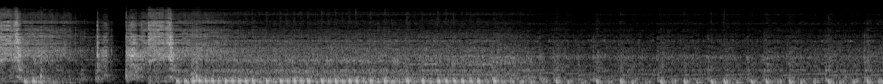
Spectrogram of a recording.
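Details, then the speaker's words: 125cc Honda Supra X/Karisma engine, cold start after fitting new piston (P 125) to cure a cold tapping like a loose piston that vanished when warm or revved: engine settles into even idle, tapping now gone. "Lihat, Guys, suara tak-taknya hilang ya, Guys. Tadi kan ditarik gas ada ya. Nah, guys, sekarang sudah hilang."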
